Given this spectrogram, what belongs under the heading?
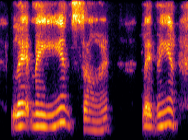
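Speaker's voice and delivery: slow creature speaking in a motherly mama voice. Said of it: "a creature with his mama's voice".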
